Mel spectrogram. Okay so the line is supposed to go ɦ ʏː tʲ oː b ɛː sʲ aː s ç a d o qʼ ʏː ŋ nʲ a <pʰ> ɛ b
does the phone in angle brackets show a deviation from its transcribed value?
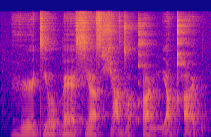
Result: yes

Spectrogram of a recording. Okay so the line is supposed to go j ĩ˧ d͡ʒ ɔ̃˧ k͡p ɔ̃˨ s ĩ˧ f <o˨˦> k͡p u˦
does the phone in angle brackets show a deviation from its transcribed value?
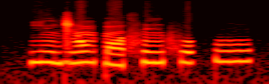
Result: yes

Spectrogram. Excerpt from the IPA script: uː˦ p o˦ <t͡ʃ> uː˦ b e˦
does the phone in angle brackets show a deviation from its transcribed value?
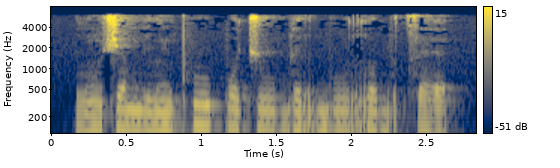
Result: no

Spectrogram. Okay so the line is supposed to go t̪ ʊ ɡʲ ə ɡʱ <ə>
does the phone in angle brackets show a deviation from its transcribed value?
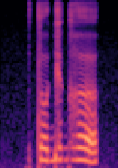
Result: no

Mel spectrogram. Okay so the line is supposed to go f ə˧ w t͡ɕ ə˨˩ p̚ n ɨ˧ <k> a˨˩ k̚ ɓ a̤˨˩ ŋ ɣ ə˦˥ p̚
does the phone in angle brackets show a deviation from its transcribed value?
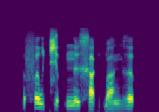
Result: yes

